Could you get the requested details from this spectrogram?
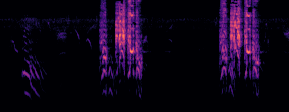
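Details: Grey francolin, locally called teeter or grey partridge, given as a hunting sound: two loud, harsh, rapidly pulsed phrases about two seconds apart, each roughly half a second long, with faint thin chirps from smaller birds before them.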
